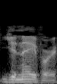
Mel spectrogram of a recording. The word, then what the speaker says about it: genever: I know that things like Genever, I think it's called, which is the precursor of gin, comes from the Dutch. How about the chocolate? – It's pronounced Genever.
